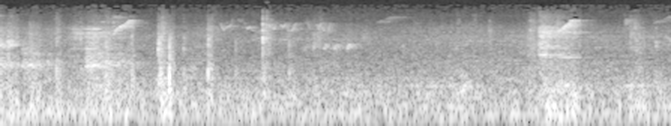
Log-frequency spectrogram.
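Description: Near silence with a few faint, high bird chirps, loudest near the start and again about five seconds in.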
